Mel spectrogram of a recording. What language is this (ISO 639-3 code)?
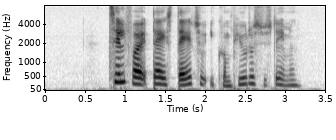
dan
